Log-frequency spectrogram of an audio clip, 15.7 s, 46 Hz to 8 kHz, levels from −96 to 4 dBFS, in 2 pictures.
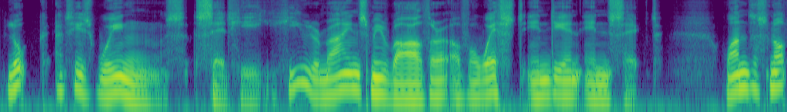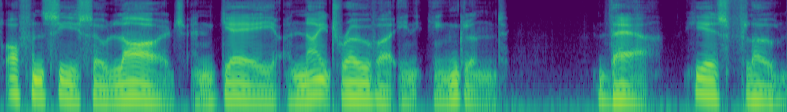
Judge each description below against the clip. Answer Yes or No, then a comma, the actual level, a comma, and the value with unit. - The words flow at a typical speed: No, slow, 125 wpm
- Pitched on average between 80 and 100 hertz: Yes, very low, 95 Hz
